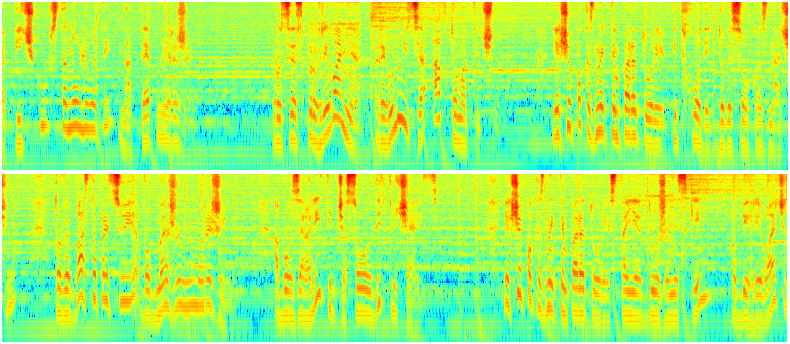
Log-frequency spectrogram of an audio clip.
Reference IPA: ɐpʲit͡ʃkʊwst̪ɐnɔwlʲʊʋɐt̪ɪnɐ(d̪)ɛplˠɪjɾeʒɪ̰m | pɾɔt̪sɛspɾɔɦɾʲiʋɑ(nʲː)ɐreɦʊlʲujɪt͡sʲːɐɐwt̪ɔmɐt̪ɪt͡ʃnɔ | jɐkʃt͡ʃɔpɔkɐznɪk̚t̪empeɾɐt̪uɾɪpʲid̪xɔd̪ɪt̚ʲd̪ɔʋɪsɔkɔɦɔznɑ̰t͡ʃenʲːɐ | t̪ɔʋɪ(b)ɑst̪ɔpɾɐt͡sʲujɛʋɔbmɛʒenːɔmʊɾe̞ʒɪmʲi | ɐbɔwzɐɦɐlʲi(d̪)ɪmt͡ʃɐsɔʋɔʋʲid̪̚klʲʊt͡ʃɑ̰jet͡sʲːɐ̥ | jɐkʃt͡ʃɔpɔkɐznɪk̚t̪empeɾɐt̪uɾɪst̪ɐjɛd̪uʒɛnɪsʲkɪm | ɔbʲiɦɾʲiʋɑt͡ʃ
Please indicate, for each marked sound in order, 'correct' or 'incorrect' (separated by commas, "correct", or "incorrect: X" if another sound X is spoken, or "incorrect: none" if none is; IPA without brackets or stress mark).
incorrect: t̪, correct, correct, incorrect: t̪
